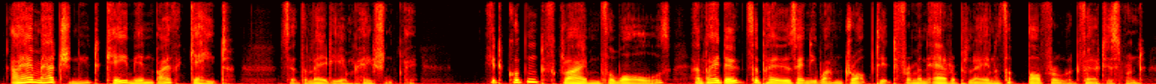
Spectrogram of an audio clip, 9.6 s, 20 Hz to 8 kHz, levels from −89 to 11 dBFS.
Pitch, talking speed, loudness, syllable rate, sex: 125 Hz, 200 wpm, -20 LUFS, 6.6 syllables/s, male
